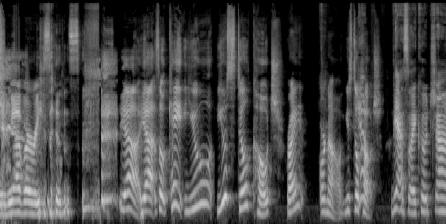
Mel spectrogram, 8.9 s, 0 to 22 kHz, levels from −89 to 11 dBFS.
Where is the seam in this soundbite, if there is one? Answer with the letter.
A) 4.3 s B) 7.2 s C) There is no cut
A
